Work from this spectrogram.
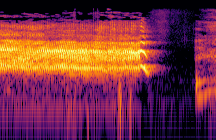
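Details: Puppy screaming strangely while biting: a harsh, buzzy, sustained squeal for about one and a half seconds, cut off by silence, then a brief wavering higher whine.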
